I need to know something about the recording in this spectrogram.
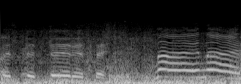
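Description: Wind buffeting the action-camera microphone and a snowboard sliding over groomed snow, with a person's voice on held and gliding notes over it.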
